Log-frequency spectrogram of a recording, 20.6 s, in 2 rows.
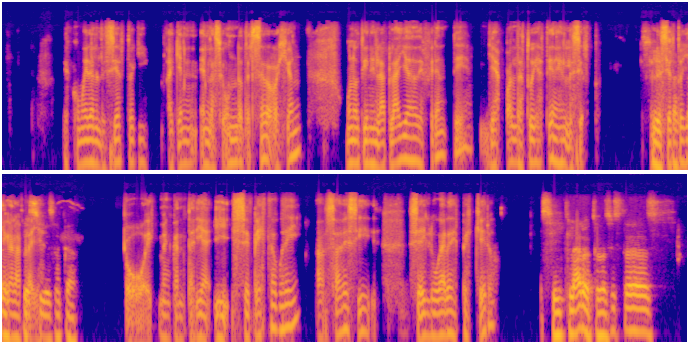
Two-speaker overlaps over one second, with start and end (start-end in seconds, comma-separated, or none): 9.7-11.0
